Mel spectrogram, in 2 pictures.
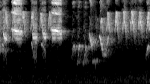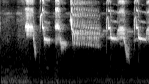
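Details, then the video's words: Asian pied starling singing in long rolls to set off silent starlings; quick chattering runs, rapid trilled notes and harsh squawks tipped with whistles, delivered in fast, uneven bursts. "Jalak Suren Gacor Dor Ngerol Panjang Ampuh Buat Pancingan Jalak Macet Agar Bunyi"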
